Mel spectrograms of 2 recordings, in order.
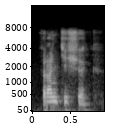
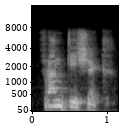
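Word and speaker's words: František: I believe it is frantisek I'm not sure I am pronouncing that correctly it was him yes thank you may express the correct way of communicating your name Frankie shake Franky chic well confronting shake do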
